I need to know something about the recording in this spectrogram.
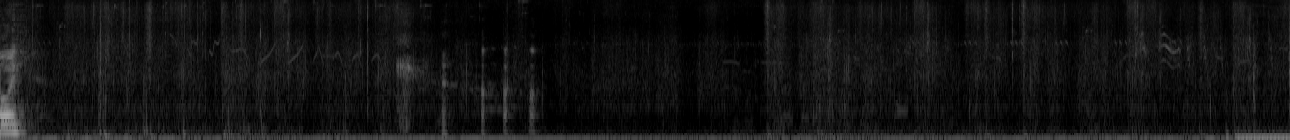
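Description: Footsteps rustle through grass and crunch on dry ground.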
